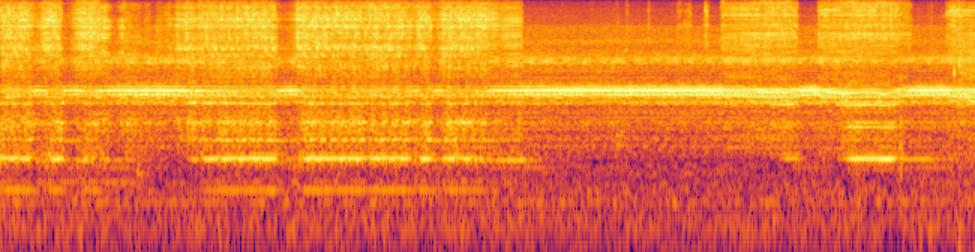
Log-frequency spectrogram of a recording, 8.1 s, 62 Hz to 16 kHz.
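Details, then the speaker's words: Wood lathe turning a 21-inch platter with a thin stepped rim: a faint high buzzing vibration comes and goes with the cuts as the thin rim chatters against the tool. "can hear the vibration in the two West there"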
